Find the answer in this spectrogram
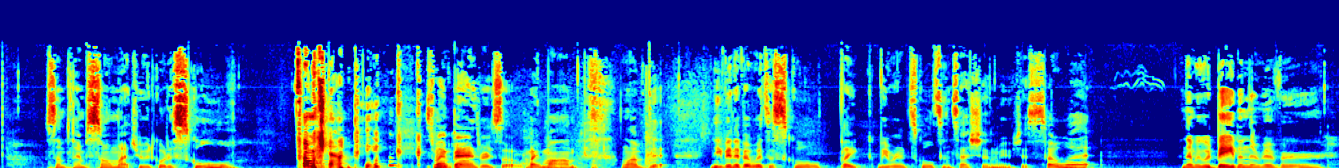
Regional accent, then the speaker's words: Ganado, Arizona, United States; born there; I've been to Arizona. I was born in Arizona in Ganado, at Sage Memorial Hospital

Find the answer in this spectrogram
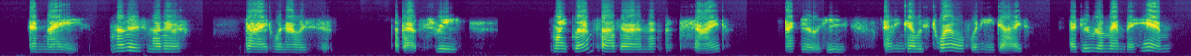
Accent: Brimpton Spa, England, United Kingdom; I grew up in Brimpton Spa, a small town in England.

